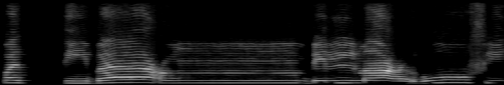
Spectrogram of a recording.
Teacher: فاتباع بالمعروف، فاتباع الف مدہ، औं, यहाँ पे इकलाब हो रहा है, तनवीन के बाद बा आ रहा है, तो हम इसमें नून की आवाज को मीम से बदल देते हैं, इसीलिए छोटा सा हमें मीम लिखा नजर आ रहा है।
